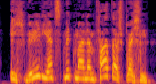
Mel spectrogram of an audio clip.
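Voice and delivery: high, commanding princess demand; strict command tone. A narrator's reading. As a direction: order it like a royal command. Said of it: "in ihrem strengsten Befehlston". (im strengsten Befehlston)

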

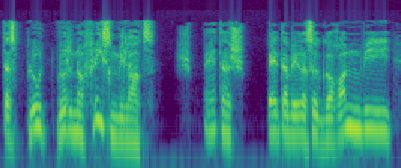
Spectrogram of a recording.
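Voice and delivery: nervous, high, halting voice; high and hesitant, feeling for each word; Samwell Tarly. Acted. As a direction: stammer timidly to a superior. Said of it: "Sams nervöse, hohe Stimme".

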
